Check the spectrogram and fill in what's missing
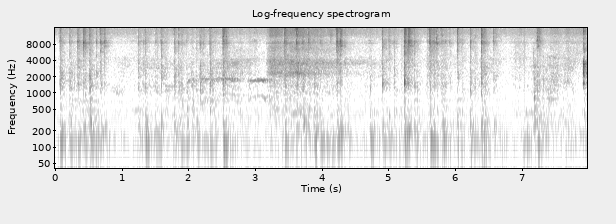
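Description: Quiet, continuous typing on a computer keyboard, with a steady patter of key clicks and small pauses, heard fairly close against a faint room background.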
